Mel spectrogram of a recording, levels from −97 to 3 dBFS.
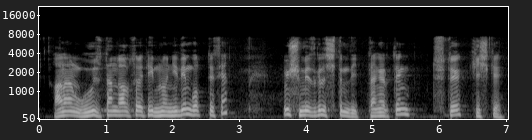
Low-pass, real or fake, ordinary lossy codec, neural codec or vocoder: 7.2 kHz; real; none; none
